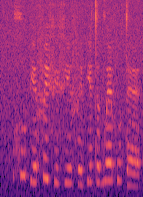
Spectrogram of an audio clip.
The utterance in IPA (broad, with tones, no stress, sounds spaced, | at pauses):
x u˦ pʲ ɛ˨ f e˦ fʲ ə˨ fʲ e˨ f e˨ pʲ ɛ˦ t ə˦ ɡ w ɛ˦ f u˦ t ɛ˨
